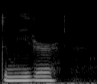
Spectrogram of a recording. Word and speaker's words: Demeter: you have virgo the virgin and you have demeter is how you say it as the goddess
